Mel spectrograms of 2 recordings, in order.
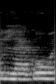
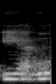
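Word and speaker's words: Iago: इसे आप लेगो मत प्रोनाउंस करिएगा क्योंकि ये L जो है साइलेंट है, इसलिए हम इसे इयागो ही प्रोनाउंस करेंगे।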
